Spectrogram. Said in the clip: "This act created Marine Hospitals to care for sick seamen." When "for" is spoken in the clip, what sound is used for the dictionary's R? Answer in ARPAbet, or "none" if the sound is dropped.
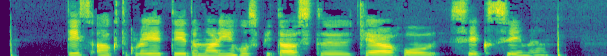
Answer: L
